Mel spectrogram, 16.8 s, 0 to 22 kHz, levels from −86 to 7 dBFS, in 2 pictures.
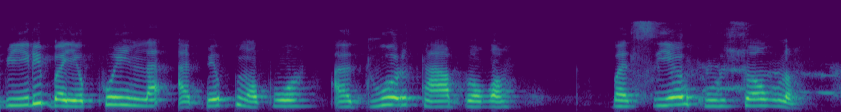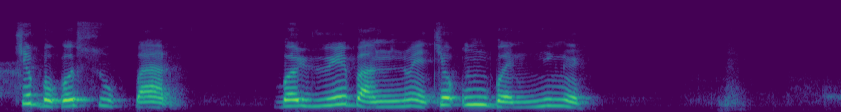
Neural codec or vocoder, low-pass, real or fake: codec, 24 kHz, 6 kbps, HILCodec; 9.9 kHz; fake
